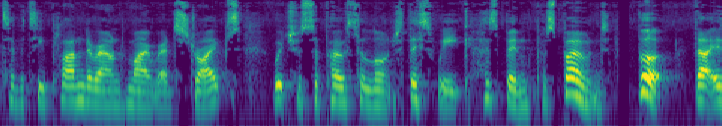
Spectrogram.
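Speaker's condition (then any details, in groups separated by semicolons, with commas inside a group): No condition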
